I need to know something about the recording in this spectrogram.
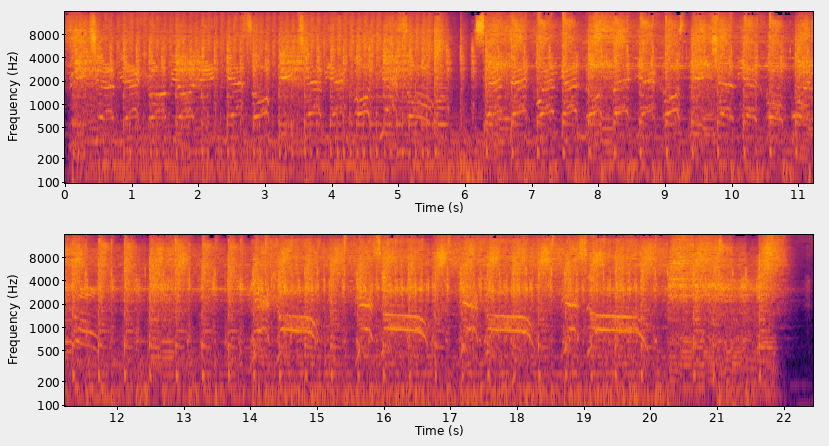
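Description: A loud, fast punk rock song by a Mexican punk band, with distorted guitars, pounding drums and raw shouted vocals, playing at full intensity throughout before cutting off abruptly at the end.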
